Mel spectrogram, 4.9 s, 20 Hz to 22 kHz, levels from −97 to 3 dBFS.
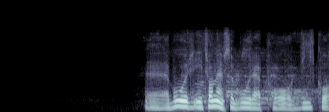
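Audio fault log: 2.71–4.95 s, feedback echo between two devices: From 2.71 s to the end of the clip, the speech returns at intervals of roughly a third of a second. The echoes sit about 20 dB below the direct speech. Each return sounds thinner and more ringing than the one before. A second device in the same room is playing this call aloud. The microphone picks that playback up again. Its echo canceller only removes its own device's output, so this loop gets through.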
